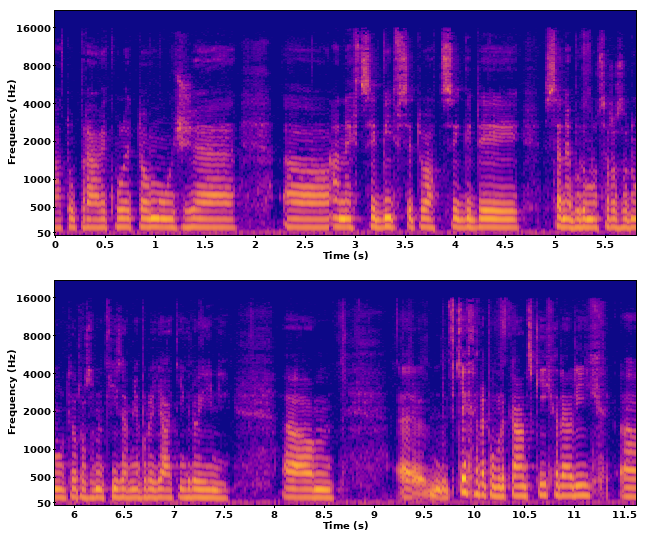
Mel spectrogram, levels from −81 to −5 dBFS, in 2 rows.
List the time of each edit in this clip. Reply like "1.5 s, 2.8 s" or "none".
2.7 s, 5.9 s, 10.0 s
